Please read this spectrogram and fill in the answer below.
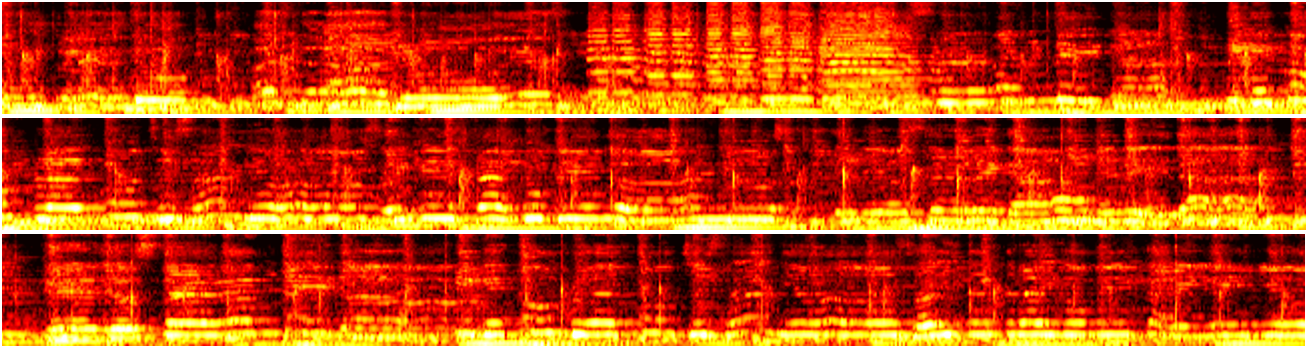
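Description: Live mariachi band playing, with strummed guitars over a steady bass beat and a melody line on top. A rising flourish comes about three seconds in.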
